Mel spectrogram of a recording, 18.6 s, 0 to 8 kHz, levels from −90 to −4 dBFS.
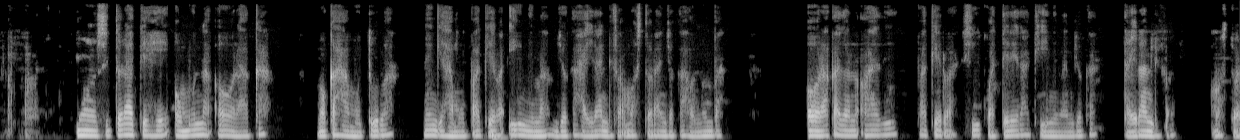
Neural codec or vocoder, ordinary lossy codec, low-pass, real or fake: none; MP3, 64 kbps; 7.2 kHz; real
